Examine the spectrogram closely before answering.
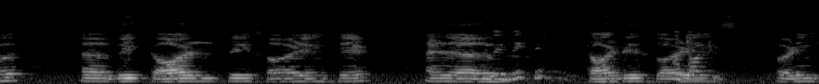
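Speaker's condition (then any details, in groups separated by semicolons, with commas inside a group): Parkinson's; left side rigidity; over 5 years since diagnosis, slightly improved movement; speech deteriorating, chewing difficult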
